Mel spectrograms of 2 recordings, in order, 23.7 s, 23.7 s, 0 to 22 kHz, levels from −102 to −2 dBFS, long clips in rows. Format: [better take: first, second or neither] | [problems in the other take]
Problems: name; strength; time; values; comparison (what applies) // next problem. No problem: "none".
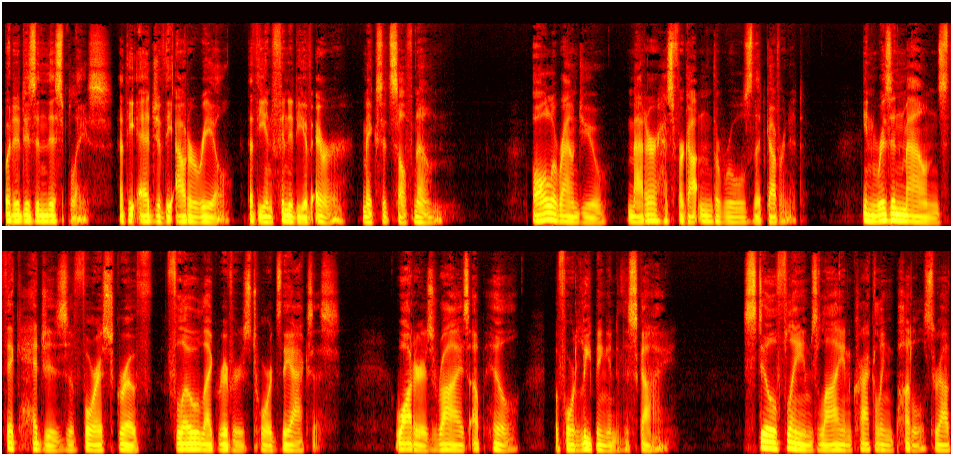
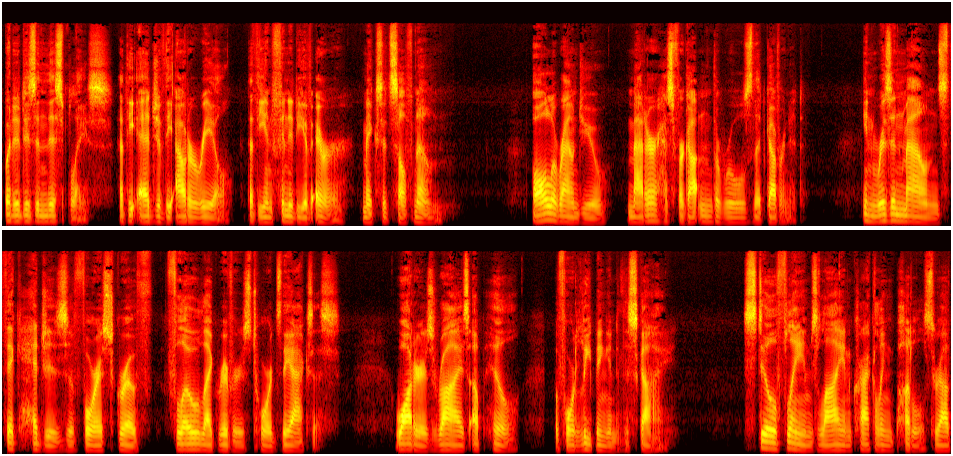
first | thin; very; fading below 550 Hz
